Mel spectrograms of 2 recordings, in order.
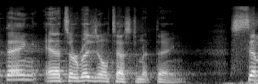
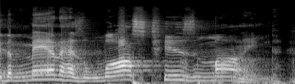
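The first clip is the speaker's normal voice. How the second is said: mocking townsfolk; 3 dB quieter, much slower than usual. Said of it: "they would say".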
